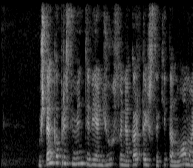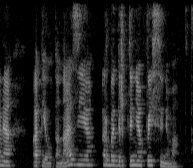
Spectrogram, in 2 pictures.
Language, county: Lithuanian, Kaunas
